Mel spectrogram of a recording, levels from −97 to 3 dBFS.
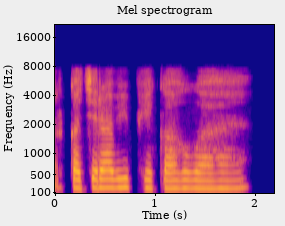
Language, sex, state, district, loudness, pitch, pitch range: Hindi, female, Bihar, East Champaran, -20 LUFS, 190 Hz, 185-200 Hz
